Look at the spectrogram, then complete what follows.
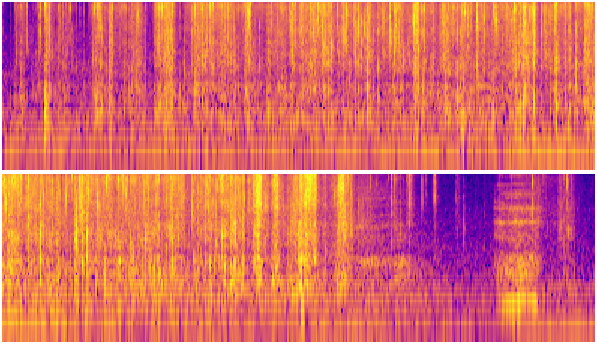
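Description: Gift-wrapping paper being torn and crinkled by hand as a present is unwrapped, a dense run of rustling and ripping that stops near the end.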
